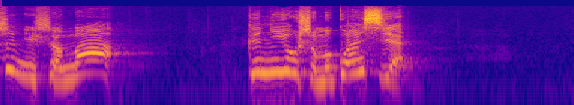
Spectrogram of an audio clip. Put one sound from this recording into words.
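A woman speaks sharply and with emotion, close by.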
